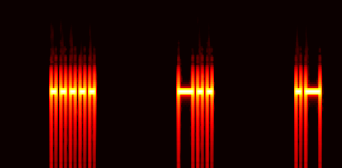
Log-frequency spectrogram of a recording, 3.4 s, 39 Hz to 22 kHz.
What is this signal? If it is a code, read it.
Morse code, heard as a keyed tone, about 25 wpm, spaced as for 9 wpm, 700 Hz. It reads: 5DA
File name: Lesson 15e - Number 5 - Three Characters 25wpm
